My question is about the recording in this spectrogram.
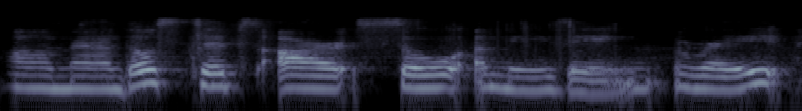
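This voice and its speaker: Woman host from Canada, low gravelly voice, affirming, dull lo-fi audio. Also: takes it slowly, warm tone. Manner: affirming, many filler words. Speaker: podcast host. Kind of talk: interview host recap.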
